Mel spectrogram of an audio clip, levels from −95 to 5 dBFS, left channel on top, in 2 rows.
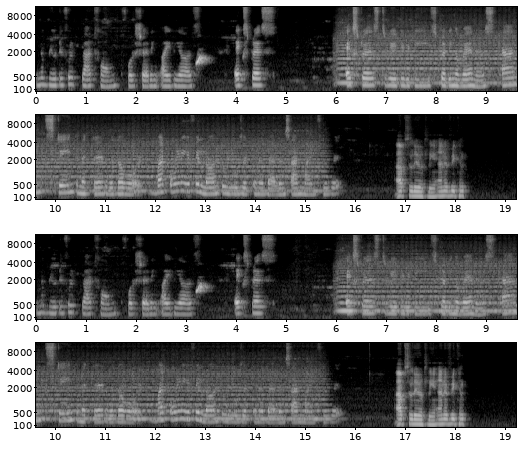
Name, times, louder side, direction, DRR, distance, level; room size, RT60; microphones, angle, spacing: voice 1, 0.0-3.5 4.0-4.8 5.8-15.7, left 3 dB, 70° left, 1.1 m, -32 dB
sound 1, 5.9-15.6, right 1 dB, 30° left, 1.0 m, -37 dB
voice 2, 16.8-18.2, right 3 dB, 40° right, 0.7 m, -30 dB
8.6 x 4.2 x 3.0 m
head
